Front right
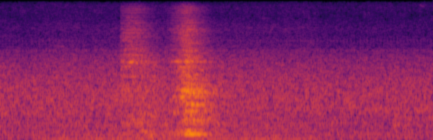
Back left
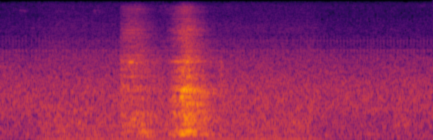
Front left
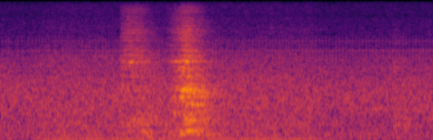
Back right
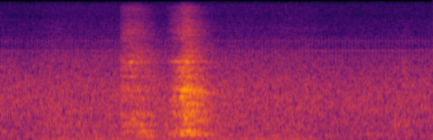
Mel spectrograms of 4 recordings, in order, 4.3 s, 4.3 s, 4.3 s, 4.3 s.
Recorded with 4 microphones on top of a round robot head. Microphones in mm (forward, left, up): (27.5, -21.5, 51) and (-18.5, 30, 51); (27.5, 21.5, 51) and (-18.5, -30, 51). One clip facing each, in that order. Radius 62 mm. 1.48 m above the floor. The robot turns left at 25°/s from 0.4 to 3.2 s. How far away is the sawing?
About 2 m.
